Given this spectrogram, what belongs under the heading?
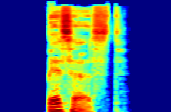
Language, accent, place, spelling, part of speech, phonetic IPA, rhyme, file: German, Germany, Berlin, besserst, verb, [ˈbɛsɐst], -ɛsɐst, De-besserst.ogg
- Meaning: second-person singular present of bessern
